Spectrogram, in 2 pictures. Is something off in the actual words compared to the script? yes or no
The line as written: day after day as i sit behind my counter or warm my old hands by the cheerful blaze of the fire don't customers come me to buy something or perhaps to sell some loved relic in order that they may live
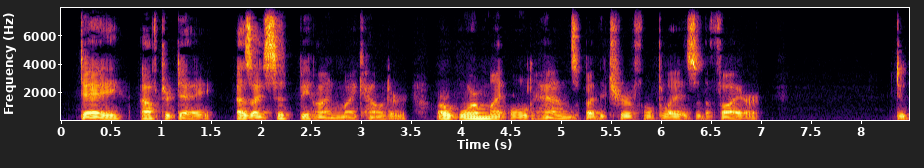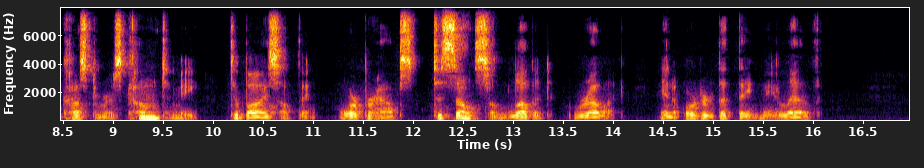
yes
